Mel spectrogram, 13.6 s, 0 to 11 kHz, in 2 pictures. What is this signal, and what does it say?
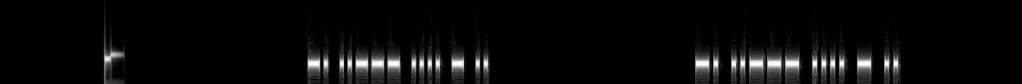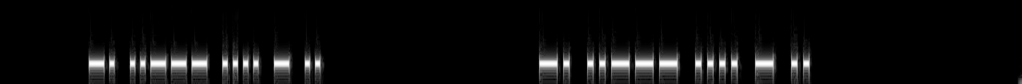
Morse code, heard as a keyed tone, about 37 wpm, 700 Hz. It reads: N2HTI N2HTI N2HTI N2HTI
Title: Speed Racing - USA Call Signs 30wpm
